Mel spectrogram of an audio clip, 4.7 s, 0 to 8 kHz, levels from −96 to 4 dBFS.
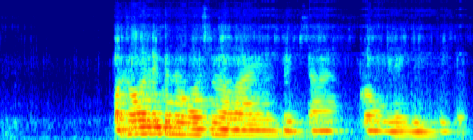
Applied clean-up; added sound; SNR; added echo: neural separator model SepFormer DNS4.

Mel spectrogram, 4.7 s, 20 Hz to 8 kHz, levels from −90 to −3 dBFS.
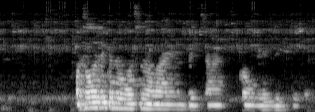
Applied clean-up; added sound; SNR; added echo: classical method WPE with log-MMSE.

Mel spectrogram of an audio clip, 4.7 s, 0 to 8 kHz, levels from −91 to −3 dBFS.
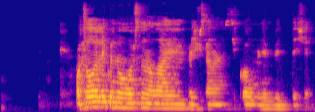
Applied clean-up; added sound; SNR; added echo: none; none; none; none.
